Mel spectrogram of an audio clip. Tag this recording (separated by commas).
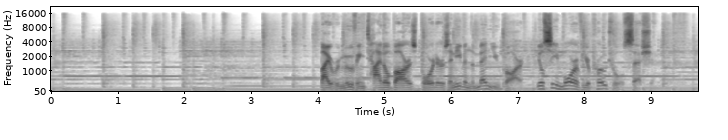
Music, Speech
